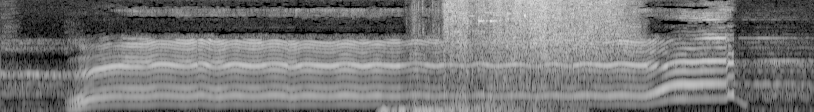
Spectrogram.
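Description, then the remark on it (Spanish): A loud, sustained sung note with wavering vibrato rises and holds at a hockey rink, and midway its vibrations shatter the glass panes of the booth where two ejected players wait, in a bright, crashing burst that lasts over a second while the singing continues. “Las vibraciones rompen los cristales de la cabina donde aguardan dos jugadores expulsados del juego.”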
